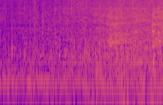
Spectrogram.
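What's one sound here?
Tyres roll along a road.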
